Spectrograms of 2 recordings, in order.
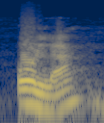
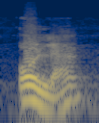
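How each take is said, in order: First: Said in the usual way. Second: Bright, happy Hola with a lift; expressive hello. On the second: Shown as a demonstration. Lecturer shows an expressive greeting to a deaf person, cheerful.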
